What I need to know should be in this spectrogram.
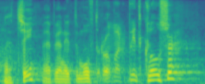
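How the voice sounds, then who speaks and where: A man's voice: medium pitch, fast, gravelly. Man demoing live in a big hall. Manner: relaxed, narrating steps while typing. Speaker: conference speaker. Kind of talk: live tech demo talk. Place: large conference hall stage. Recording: reverberant hall, faint noise.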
